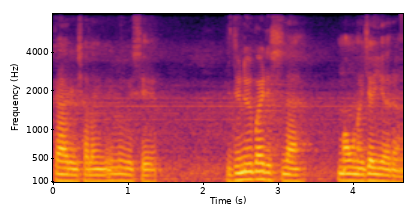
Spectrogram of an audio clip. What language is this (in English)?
Bodo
